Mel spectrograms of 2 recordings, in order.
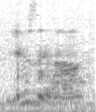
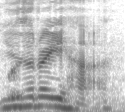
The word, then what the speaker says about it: Yuzuriha: And of course, that doesn't play out well, as Tsukasa speeds on them with a stone sword, captures Yuzuha. How do I say this? Yuzuriha. Yeah, that didn't help me at all, Tony.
